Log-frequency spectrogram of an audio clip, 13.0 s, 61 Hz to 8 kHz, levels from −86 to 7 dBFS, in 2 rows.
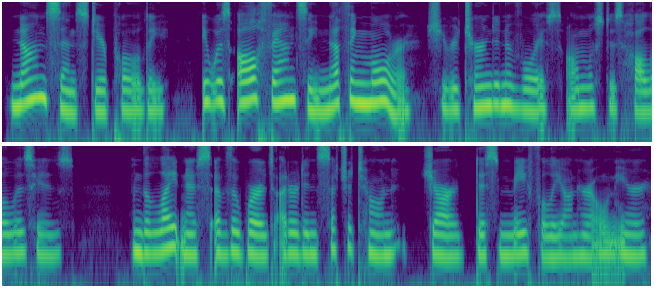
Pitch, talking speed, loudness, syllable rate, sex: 200 Hz, 160 wpm, -19 LUFS, 4.6 syllables/s, female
